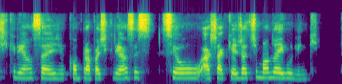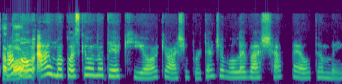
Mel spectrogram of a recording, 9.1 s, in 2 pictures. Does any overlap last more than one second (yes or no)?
no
